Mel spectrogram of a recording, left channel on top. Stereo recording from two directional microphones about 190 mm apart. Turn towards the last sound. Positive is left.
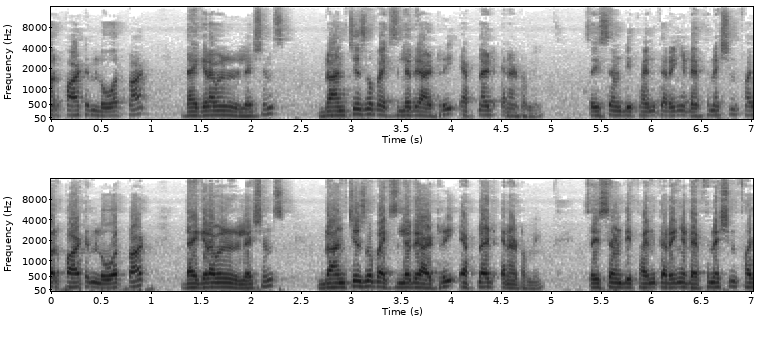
turn(degrees=-25)  # may be behind; listen again after turning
